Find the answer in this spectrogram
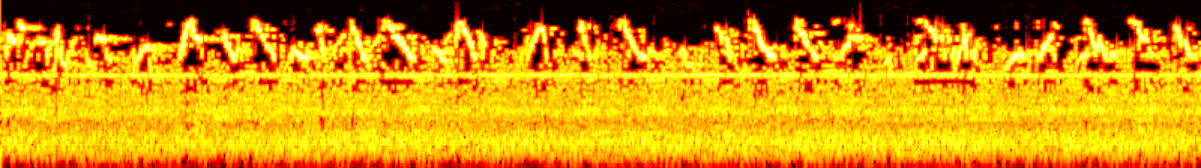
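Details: Rapid, continuous high twittering from an Oriental white-eye perched above a creek, Qingdao University, Shandong, China, with quick downslurred and upslurred notes tumbling over one another against a soft noisy background and a thin steady tone.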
